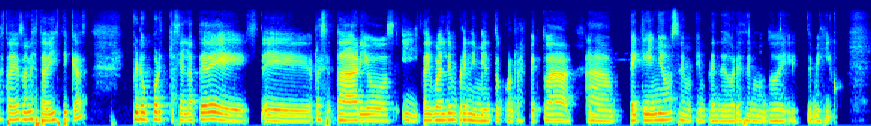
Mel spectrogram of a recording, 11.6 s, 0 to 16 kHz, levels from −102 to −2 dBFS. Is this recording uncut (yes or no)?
no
